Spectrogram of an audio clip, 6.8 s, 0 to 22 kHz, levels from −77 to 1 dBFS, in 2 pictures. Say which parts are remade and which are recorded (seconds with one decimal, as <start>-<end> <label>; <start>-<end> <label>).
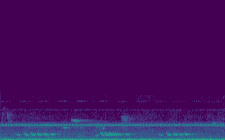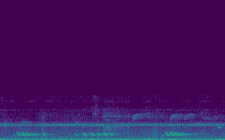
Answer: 0.0-6.8 recorded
